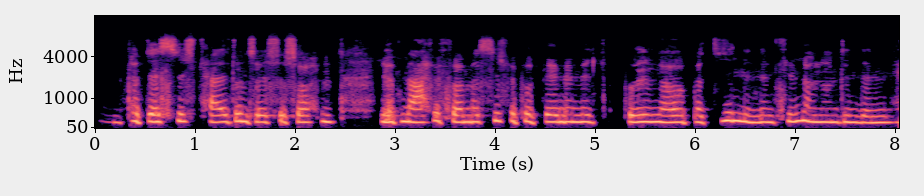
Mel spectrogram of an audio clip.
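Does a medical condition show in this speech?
Yes: tongue cancer surgery.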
